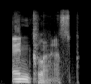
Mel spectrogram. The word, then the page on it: enclasp: British English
